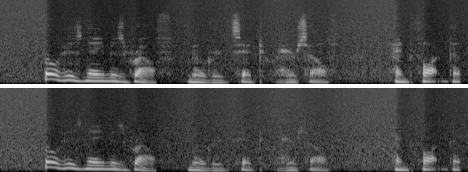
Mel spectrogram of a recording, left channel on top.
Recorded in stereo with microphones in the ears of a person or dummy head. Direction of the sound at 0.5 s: 70° left (ahead or behind).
